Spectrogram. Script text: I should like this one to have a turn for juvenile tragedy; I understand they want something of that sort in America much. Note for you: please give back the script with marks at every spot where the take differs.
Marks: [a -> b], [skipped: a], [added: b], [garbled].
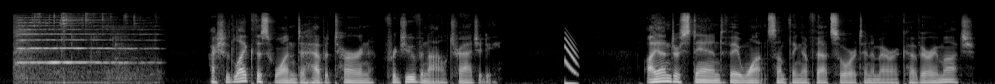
I should like this one to have a turn for juvenile tragedy; I understand they want something of that sort in America [added: very] much.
